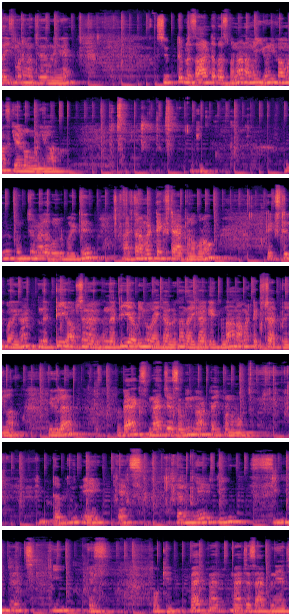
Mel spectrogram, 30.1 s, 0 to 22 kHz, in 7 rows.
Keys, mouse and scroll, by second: 6.6 Return, 7.5-10.1 drag, 12.5 click, 17.5 click, 17.6 click, 21.3-27.1 typing, 28.9 click.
